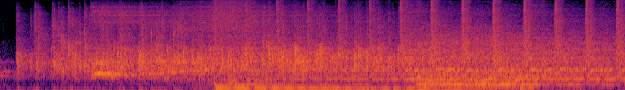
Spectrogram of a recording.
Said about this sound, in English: So let's give them a really big round of applause.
